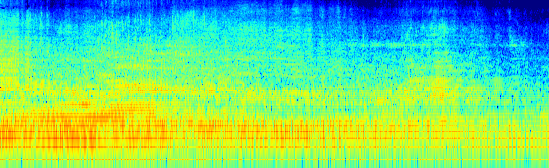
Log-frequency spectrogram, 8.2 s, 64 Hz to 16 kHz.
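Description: Small 70 cc racing motorcycles passing at speed, engines at high revs. Their pitch drops as the first bikes go by, then rises and falls again as more come through, and the sound fades near the end.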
